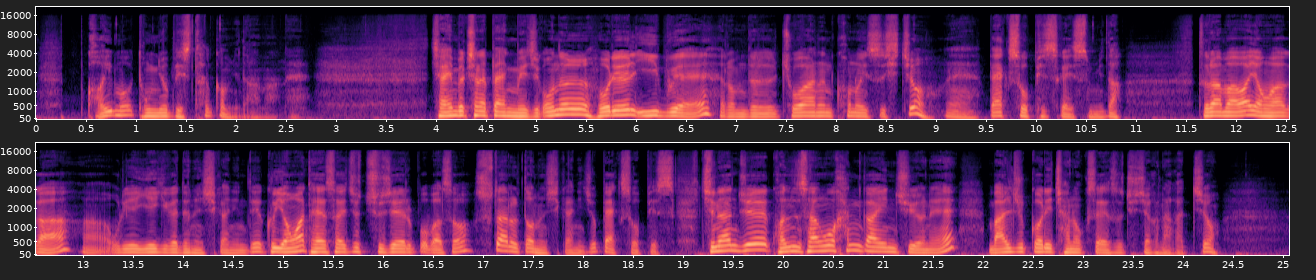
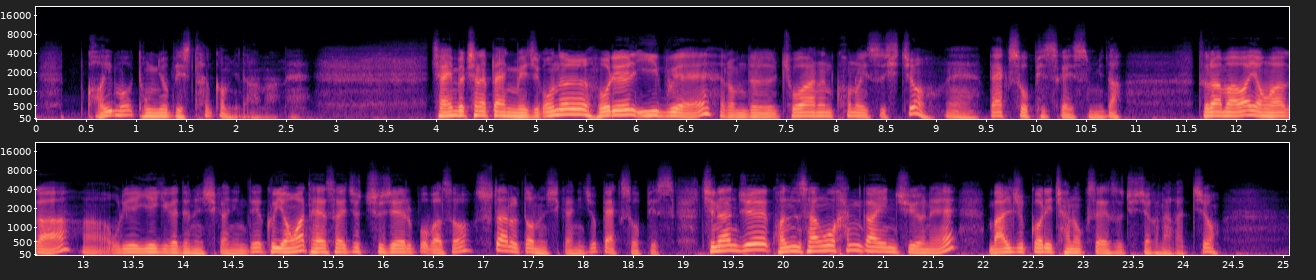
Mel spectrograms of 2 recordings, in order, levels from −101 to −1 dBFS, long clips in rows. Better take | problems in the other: first | muffled; slightly; fading above 3.5 kHz

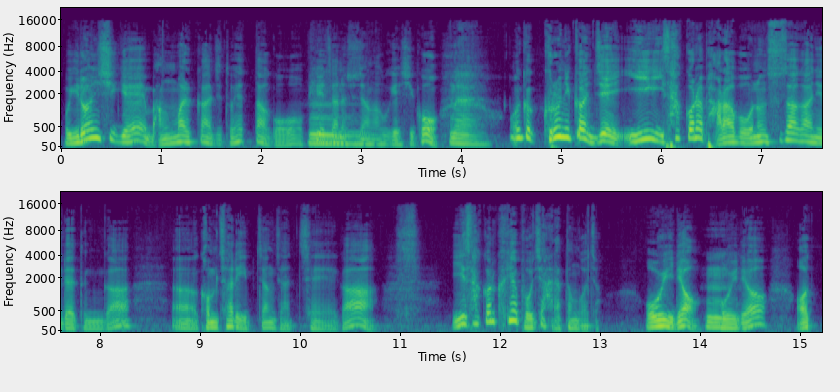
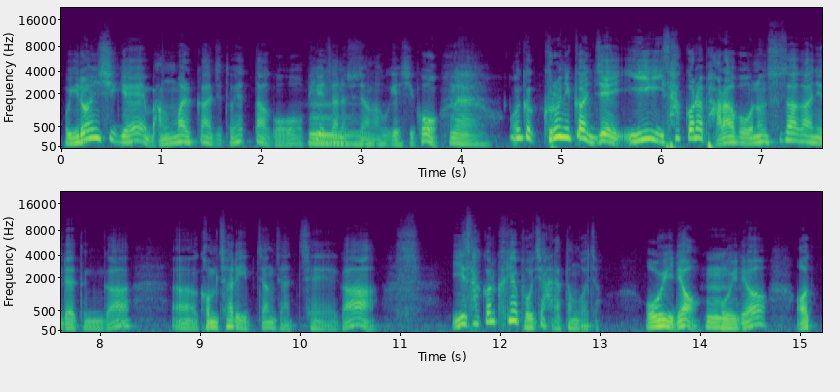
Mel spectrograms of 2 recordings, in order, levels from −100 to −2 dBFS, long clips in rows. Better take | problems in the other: first | muffled; very slightly; fading above 3 kHz

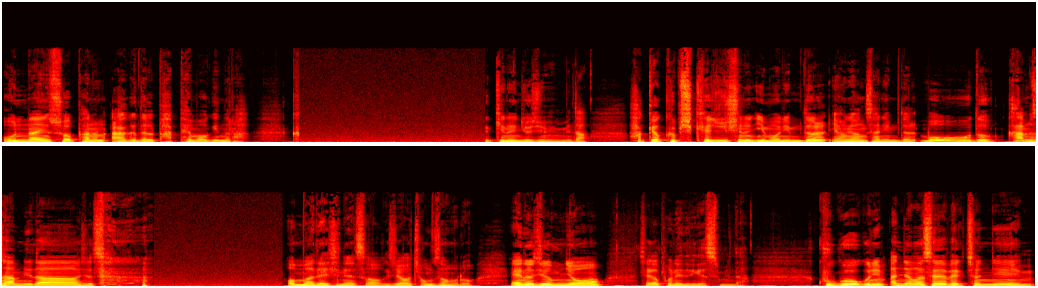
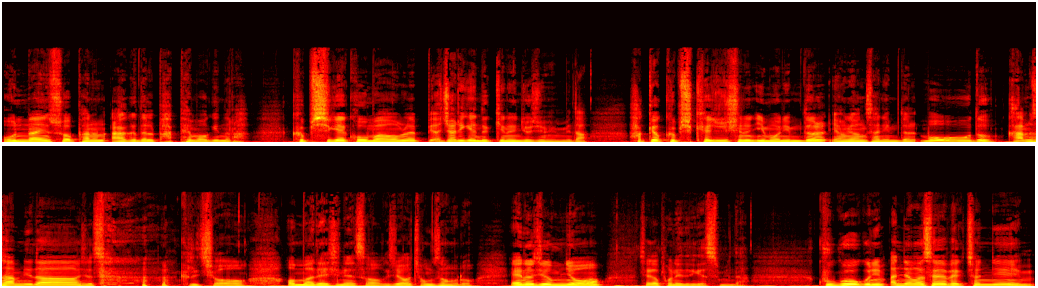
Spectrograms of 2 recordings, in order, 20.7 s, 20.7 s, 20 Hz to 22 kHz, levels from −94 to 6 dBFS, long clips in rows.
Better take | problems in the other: second | audio cutting out; at 3 s for 2 s and at 12 s for 1.5 s

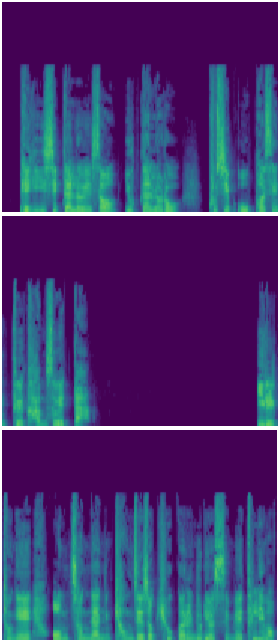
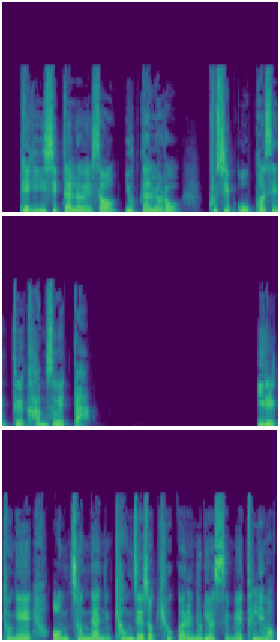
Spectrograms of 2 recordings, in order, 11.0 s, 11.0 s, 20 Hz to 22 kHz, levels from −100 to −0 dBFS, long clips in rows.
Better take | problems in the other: second | thin; somewhat; fading below 350 Hz

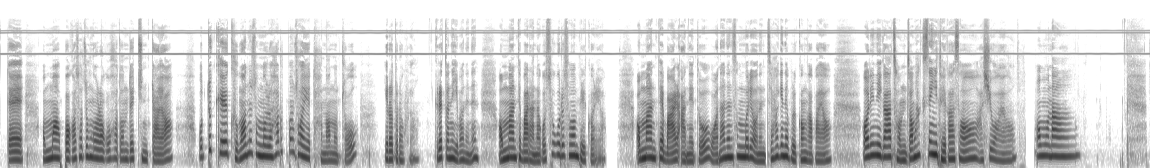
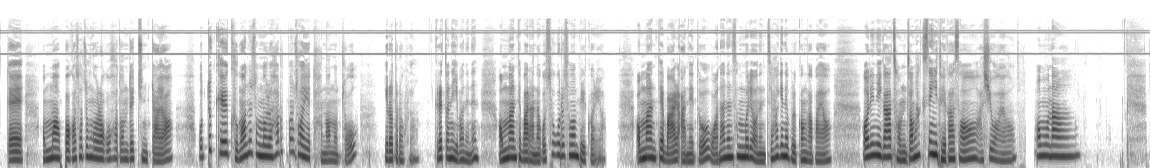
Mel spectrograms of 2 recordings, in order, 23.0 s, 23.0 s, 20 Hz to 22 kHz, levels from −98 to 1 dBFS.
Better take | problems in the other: neither | high-pitched whine; noticeable; throughout; 7 kHz, 20 dB below the speech; the same in both

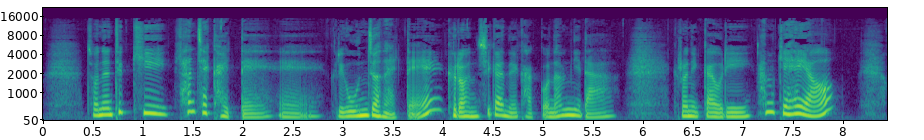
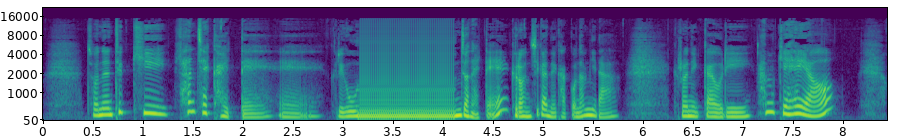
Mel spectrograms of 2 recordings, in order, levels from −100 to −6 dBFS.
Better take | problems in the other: first | audio freezing; at 3 s for 1 s

